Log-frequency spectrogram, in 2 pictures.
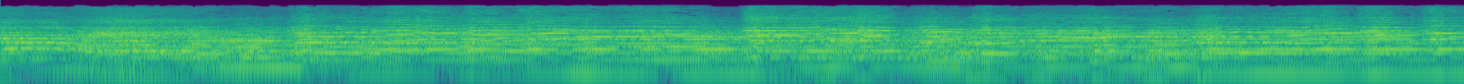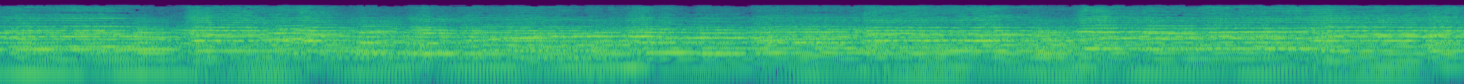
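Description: A children's folk string ensemble plays a lively instrumental folk tune: several violins over a double bass, with the bass notes changing every couple of seconds.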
